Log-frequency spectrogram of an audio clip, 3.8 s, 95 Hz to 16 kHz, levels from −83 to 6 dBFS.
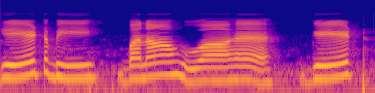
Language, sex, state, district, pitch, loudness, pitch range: Hindi, female, Punjab, Fazilka, 225 Hz, -13 LUFS, 210-245 Hz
